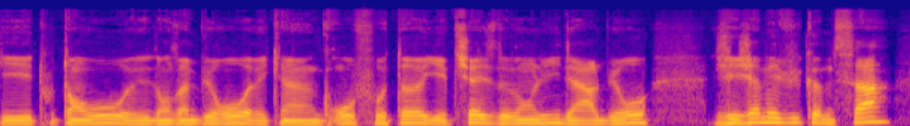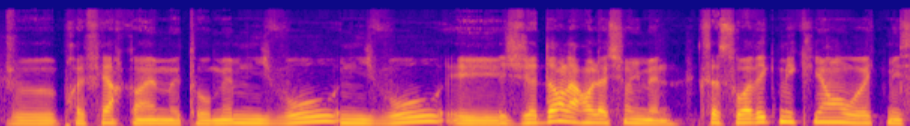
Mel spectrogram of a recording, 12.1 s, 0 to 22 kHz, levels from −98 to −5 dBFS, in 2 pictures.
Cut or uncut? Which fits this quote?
cut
